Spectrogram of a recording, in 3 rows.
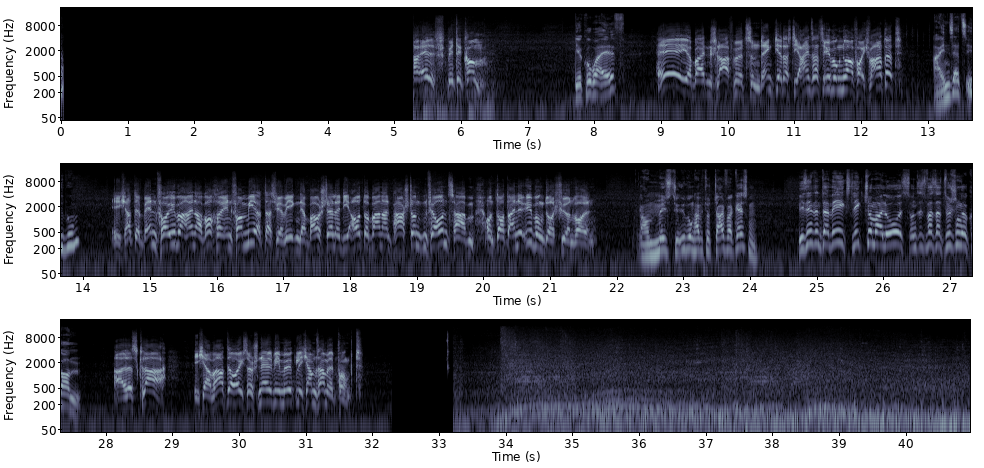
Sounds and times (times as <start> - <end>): Speech: 5.3 - 6.4, 7.7 - 8.4, 9.0 - 21.7, 22.3 - 24.1, 24.7 - 31.9
Music: 5.3 - 28.2.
